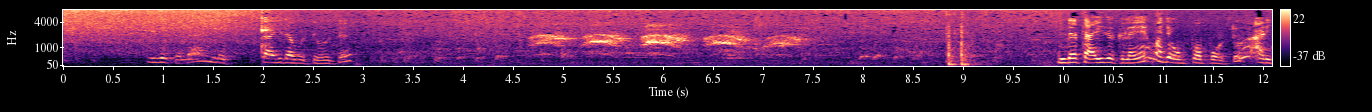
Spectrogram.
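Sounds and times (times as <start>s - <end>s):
bird calling harshly: 4.6s - 7.7s.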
